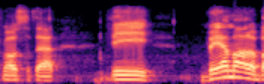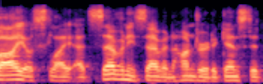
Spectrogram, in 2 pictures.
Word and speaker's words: Adebayo: but I always think of him in Born on the Bayou, and that's how I say his name, like Bam Adebayo, just like that.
